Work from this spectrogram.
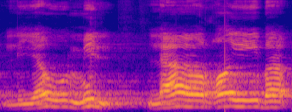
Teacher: لیوم، یہاں پر تنوین کے بعد لام ہے حروف یرملون میں سے، تو تنوین کو لام سے ملا کر بغیر غنہ کے پڑھیں گے، اس کو ادغام تام کہتے ہیں۔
